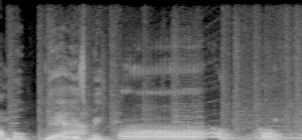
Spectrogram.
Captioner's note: Chewbacca impression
